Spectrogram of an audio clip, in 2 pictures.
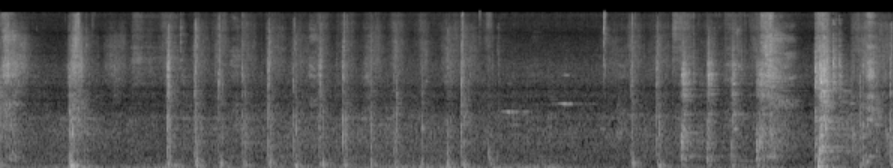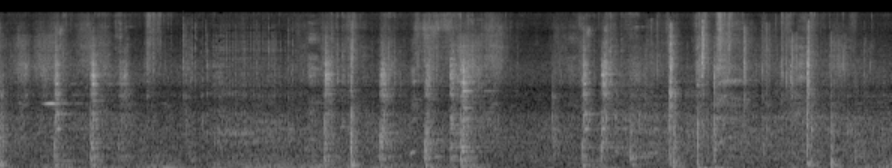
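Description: Footsteps thud on wooden planks at a steady walking pace.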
